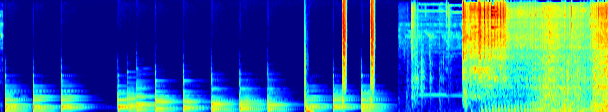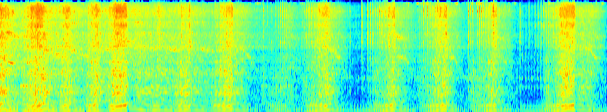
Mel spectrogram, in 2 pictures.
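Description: An automatic scooter engine with sluggish, weak acceleration cranks with sputtering starts, catches, then runs loudly with repeated revving surges, close to the listener.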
